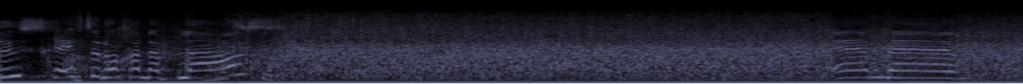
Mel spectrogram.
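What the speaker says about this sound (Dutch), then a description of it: "Geef er nog een applaus." A studio audience at the Dutch TV game show Miljoenenjacht breaks into loud, dense applause that fills several seconds, with a presenter talking briefly before and after it.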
